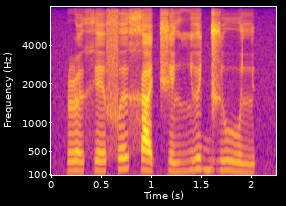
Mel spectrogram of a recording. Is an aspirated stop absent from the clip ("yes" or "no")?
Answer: yes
